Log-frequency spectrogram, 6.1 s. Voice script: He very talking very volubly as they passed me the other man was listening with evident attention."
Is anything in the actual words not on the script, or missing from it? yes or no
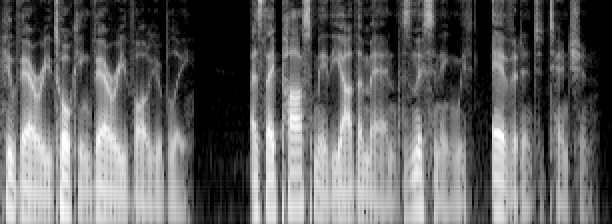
no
